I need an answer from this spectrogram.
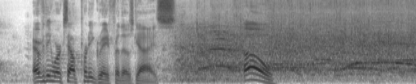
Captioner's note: laughter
